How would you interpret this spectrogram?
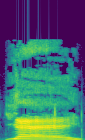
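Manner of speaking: very high, very loud yay; crowd cheer. Acted. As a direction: cheer like a gang just freed. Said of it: "cried all the other badgers".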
